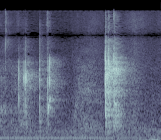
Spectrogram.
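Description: A small plastic bottle of food colouring being picked up and handled on a counter: a few light clicks and taps, then a brief louder rustle about one and a half seconds in.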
